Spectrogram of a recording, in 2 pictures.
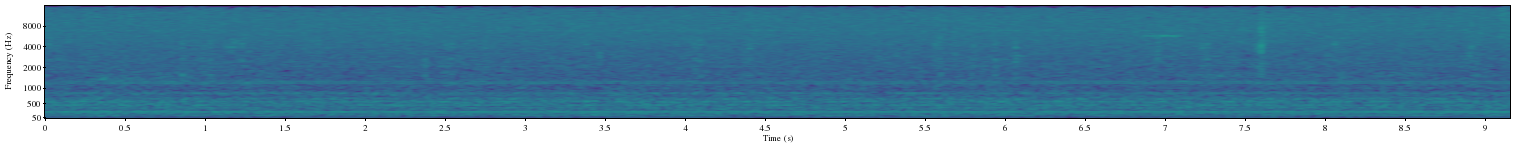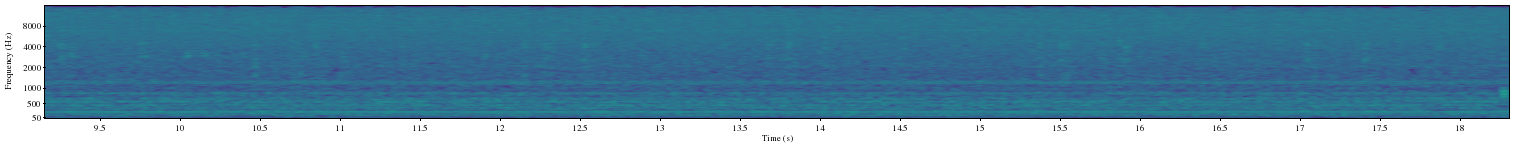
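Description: Faint, steady background hum and hiss of room tone with a constant low tone through it; no distinct sound events.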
